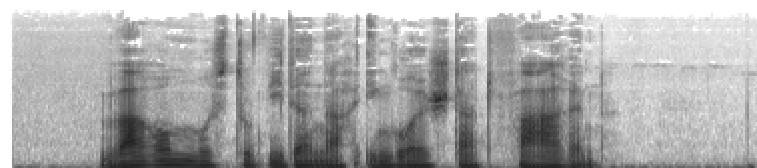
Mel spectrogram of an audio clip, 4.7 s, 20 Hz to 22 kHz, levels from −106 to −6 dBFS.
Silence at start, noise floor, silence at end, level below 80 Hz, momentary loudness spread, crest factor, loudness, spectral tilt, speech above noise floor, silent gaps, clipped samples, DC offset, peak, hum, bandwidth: 0.65 s; -50 dBFS; 0 s; -42 dBFS; 8 LU; 24 dB; -24 LUFS; -6.5 dB/octave; 27 dB; none; under 0.1%; under 0.1%; 0 dBFS; none; 14.5 kHz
